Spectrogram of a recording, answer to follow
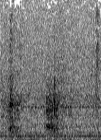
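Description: A faint steady low hum, with a few soft rustles.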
